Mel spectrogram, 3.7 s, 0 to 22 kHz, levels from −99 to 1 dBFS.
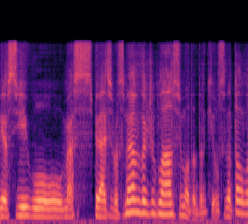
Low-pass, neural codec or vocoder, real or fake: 9.9 kHz; autoencoder, 22.05 kHz, a latent of 192 numbers a frame, VITS, trained on many speakers; fake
